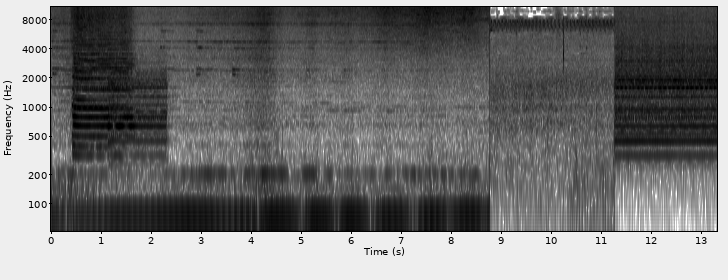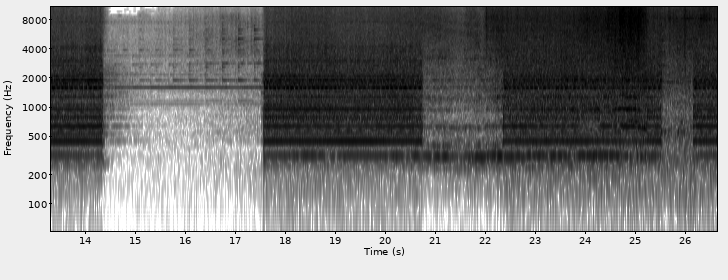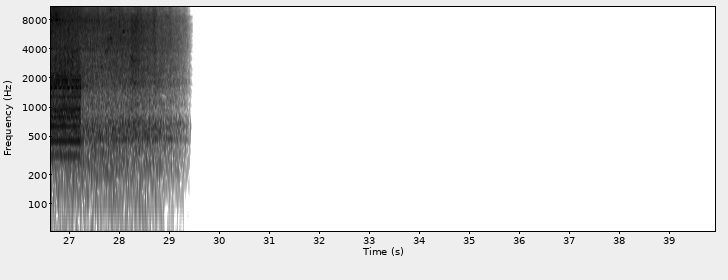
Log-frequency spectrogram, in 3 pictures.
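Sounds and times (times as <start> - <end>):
steam locomotive whistle: 0.0 - 8.8, 11.3 - 14.9, 17.6 - 27.3
heavy low rumble: 1.8 - 11.2.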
